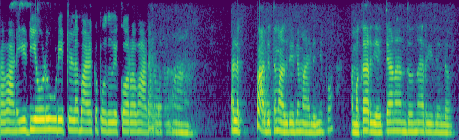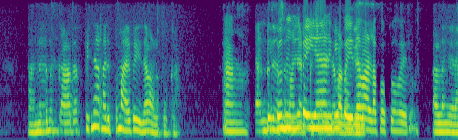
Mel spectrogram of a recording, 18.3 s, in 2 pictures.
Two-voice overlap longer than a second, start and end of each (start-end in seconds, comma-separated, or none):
14.6-16.5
